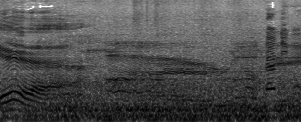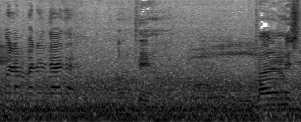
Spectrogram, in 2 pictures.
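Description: Steady road and engine noise inside a moving car's cabin, with short snatches of a voice at the start, around the middle and near the end.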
